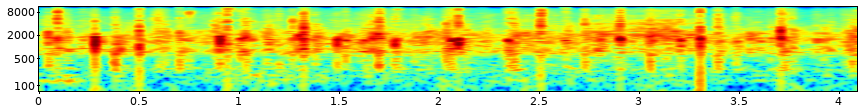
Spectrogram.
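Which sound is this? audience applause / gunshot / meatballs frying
audience applause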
